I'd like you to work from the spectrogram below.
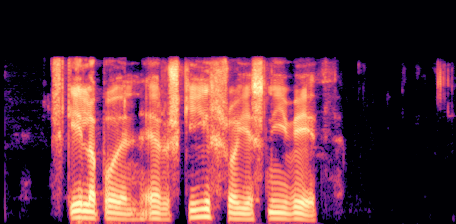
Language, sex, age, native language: Icelandic, male, 60-69, Icelandic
